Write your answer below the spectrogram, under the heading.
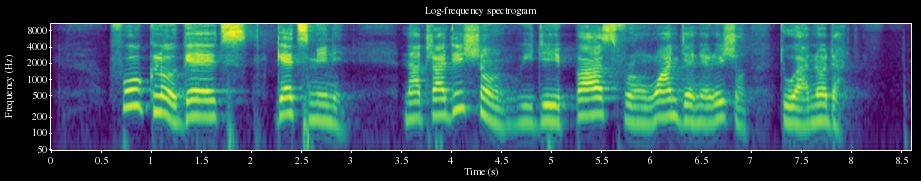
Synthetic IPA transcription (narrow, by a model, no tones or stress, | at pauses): foklɔ | ɡɛtmĩnĩn | natɹadiʃɔ̃nwidepasfɹɔ̃mwãnd͡ʒɛnɛɹeʃɔ̃n | tuanɔda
